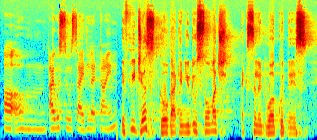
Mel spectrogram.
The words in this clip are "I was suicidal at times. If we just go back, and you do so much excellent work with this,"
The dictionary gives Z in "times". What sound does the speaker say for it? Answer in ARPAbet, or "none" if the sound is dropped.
none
